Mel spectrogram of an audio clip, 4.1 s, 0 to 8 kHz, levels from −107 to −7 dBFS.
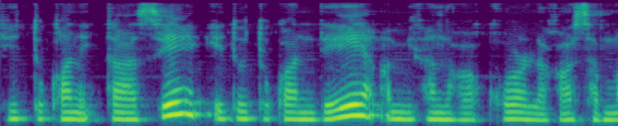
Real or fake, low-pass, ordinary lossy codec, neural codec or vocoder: fake; 7.2 kHz; none; codec, 16 kHz, 4 kbps, FunCodec, trained on LibriTTS, 50 frames a second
